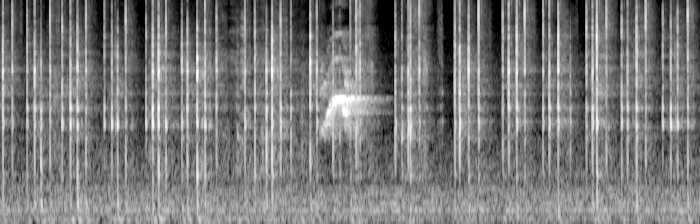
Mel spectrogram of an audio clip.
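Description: Long nails trace, tap and rub over a solid painted wooden plank sign reading "If MaMa ain't happy." A quick series of dry, bright clicks and taps is heard, with a louder scraping rub midway before the rapid tapping resumes.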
